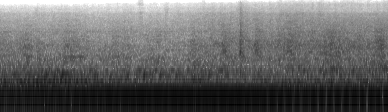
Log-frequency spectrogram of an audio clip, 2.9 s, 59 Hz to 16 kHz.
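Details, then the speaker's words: Ford Mustang on a lift, rear wheels spinning in gear: a steady low drone pulsing about 160 times a minute from the rear differential. Something inside the diff moves in and out; owner suspects a loose pinion and tightened it. "but we need to have a look at this noise in the back end"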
